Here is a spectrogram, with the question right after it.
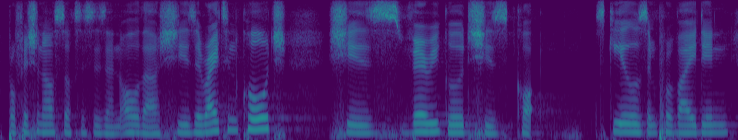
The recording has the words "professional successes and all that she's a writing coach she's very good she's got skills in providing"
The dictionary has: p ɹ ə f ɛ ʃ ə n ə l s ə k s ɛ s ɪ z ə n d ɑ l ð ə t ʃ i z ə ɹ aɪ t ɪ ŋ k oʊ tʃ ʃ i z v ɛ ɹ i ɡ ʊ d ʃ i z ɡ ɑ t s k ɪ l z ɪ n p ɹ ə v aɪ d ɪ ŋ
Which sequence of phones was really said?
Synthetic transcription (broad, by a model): p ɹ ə f ɛ ʃ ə n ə l s ə k s ɛ s ɪ z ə n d ɑ l ð ə t ʃ i z ə ɹ aɪ t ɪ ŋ k oʊ tʃ ʃ i z v ɛ ɹ i ɡ ʊ d ʃ i z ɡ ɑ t s k ɪ l z ɪ n p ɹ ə v aɪ d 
